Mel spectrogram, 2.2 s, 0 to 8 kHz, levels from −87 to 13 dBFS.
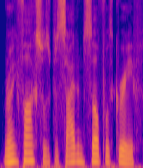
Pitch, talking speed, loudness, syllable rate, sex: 120 Hz, 195 wpm, -19 LUFS, 5.4 syllables/s, male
